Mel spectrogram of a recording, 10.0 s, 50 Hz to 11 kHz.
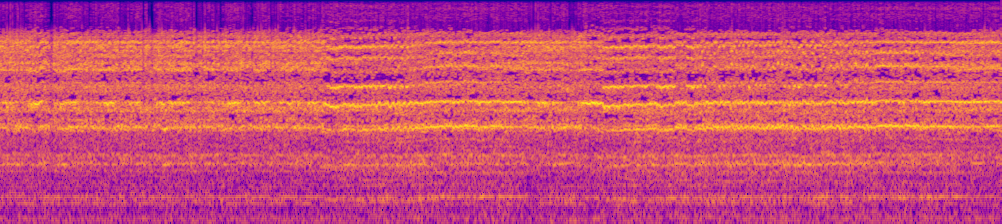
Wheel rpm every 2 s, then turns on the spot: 230, 230, 230, 210, 220.
none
